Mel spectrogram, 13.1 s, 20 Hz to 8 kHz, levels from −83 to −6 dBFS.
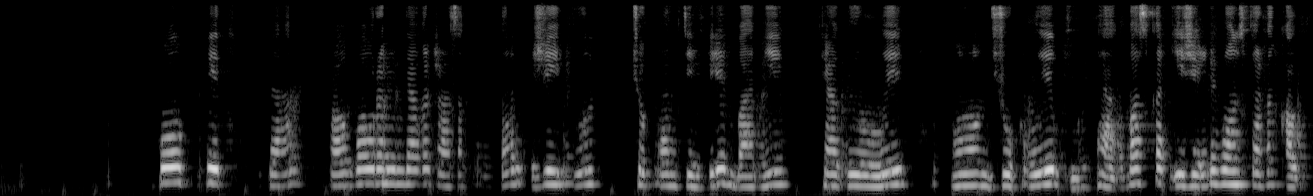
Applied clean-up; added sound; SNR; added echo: neural mask model DeepFilterNet 3.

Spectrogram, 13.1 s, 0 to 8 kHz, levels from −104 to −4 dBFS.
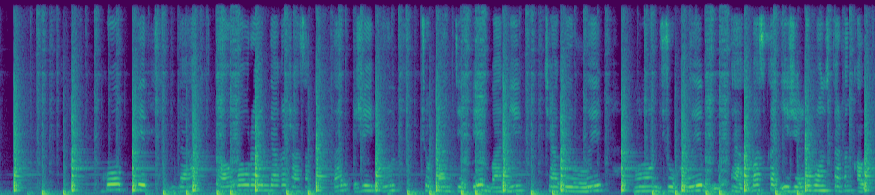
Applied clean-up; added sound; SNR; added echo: none; Drum kit; -3 dB; reverberation time 0.2 s.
